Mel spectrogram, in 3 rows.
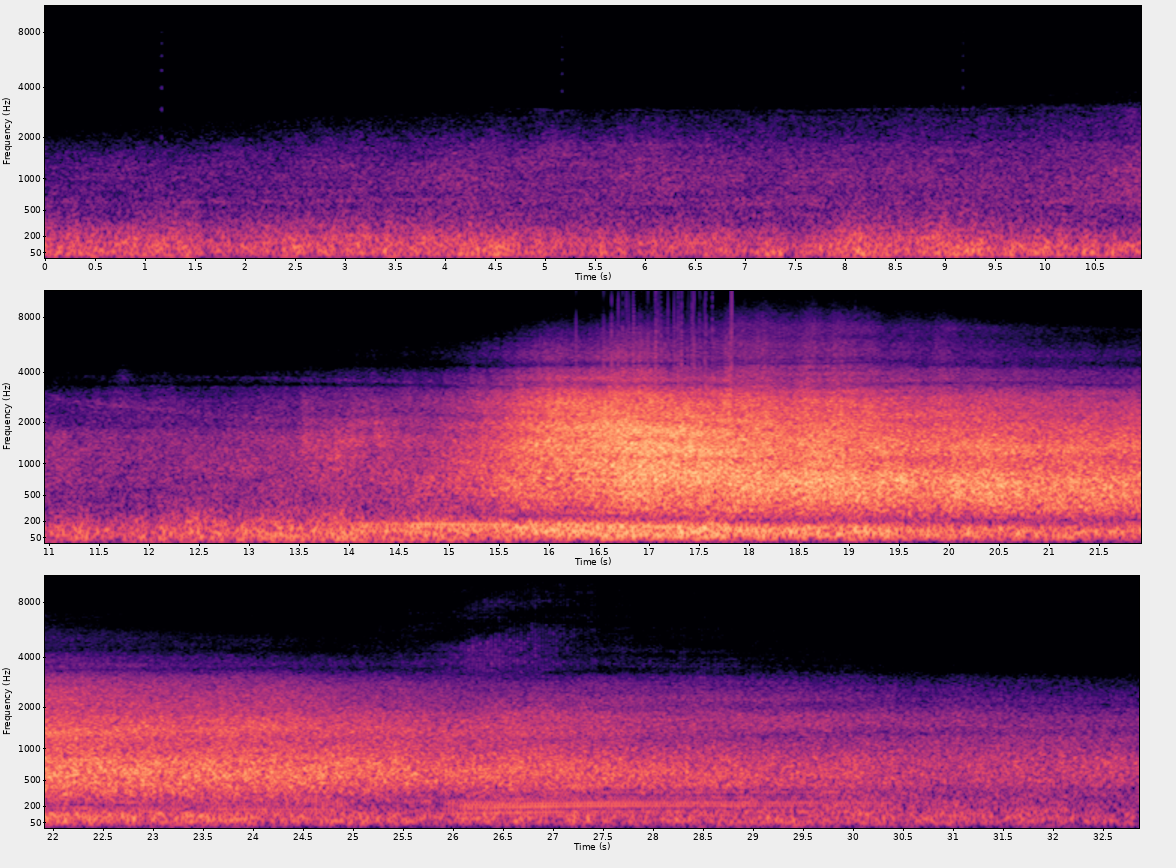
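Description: Boeing 747-8F freighter's four GEnx turbofan engines on landing, a jet noise that builds as the aircraft nears, is loudest as it passes close by about halfway through, then slowly fades as it rolls out on the runway.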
